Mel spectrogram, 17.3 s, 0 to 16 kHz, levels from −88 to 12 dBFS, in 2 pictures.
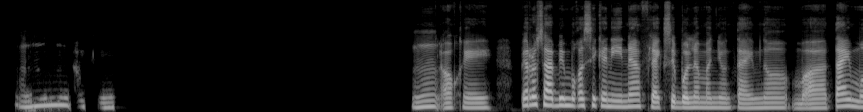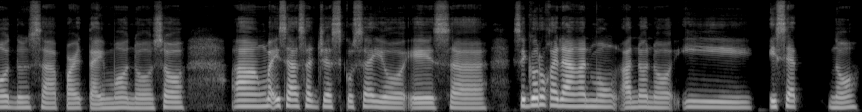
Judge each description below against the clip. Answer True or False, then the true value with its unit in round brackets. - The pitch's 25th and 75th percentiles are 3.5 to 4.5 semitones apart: True (3.8 semitones)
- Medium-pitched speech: True (175 Hz)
